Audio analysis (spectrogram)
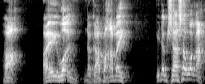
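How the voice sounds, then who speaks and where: A man acts out a grumbling old villager with an Ilocano accent, feisty and comedic. The voice is somewhat high and sharp-edged, recorded with noticeable room echo. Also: very animated, a little slow, heavily acted. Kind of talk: Ilocano comedy drama dialogue. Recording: roomy echo.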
